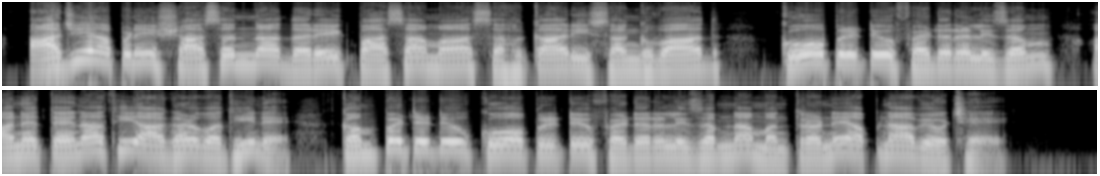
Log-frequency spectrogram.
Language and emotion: Gujarati, neutral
